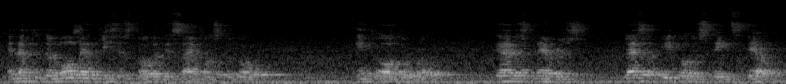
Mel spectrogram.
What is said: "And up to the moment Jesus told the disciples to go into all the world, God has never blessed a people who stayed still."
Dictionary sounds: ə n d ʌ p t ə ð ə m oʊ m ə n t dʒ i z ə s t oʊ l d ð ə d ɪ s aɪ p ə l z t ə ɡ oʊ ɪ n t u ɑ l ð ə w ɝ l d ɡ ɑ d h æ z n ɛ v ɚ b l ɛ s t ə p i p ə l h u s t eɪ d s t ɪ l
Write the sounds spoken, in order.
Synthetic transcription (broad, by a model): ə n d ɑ f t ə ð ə m oʊ m ə n t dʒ i s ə s t oʊ l d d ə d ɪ s aɪ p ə l s t ə ɡ oʊ ɪ n t u ɑ l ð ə w ɝ l d ɡ ɑ d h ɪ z n ɛ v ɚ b l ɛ s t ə p i p ə l h u s t eɪ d s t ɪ l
